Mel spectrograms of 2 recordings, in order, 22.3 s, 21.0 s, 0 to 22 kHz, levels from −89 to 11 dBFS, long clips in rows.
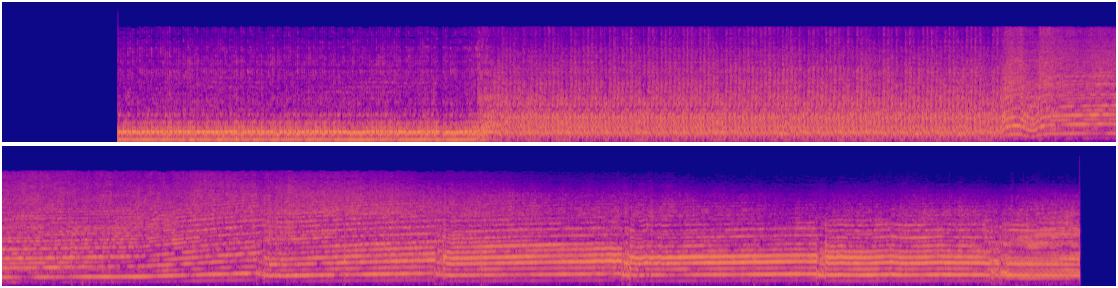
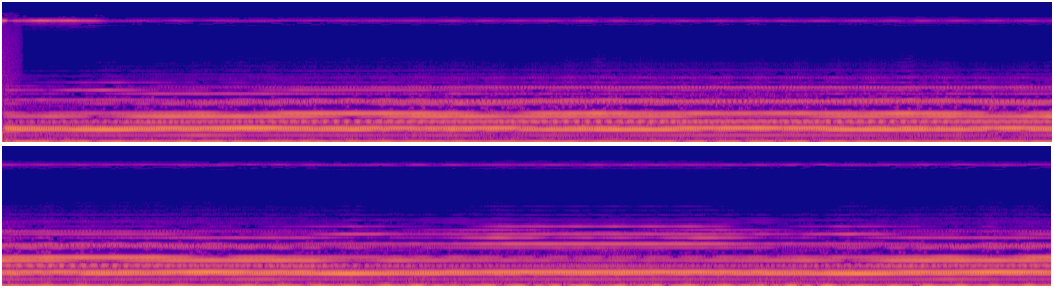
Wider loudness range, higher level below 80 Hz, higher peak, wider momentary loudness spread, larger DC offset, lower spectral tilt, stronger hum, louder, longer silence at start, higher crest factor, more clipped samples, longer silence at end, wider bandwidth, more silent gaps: about the same, 2 LU vs 2 LU; first, -40 dBFS vs -46 dBFS; first, -8 dBFS vs -12 dBFS; about the same, 3 LU vs 4 LU; second, under 0.1% vs 3%; second, -4.5 dB/octave vs -8.5 dB/octave; neither; about the same, -21 LUFS vs -23 LUFS; first, 1.15 s vs 0 s; about the same, 12 dB vs 10 dB; neither; first, 0.35 s vs 0 s; second, 11 kHz vs 14 kHz; neither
